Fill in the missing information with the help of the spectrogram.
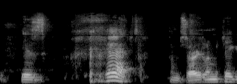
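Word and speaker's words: חית: Now, it's the Chet? same CH sound as you'd make in the word Bach. So that's how we say Chet.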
